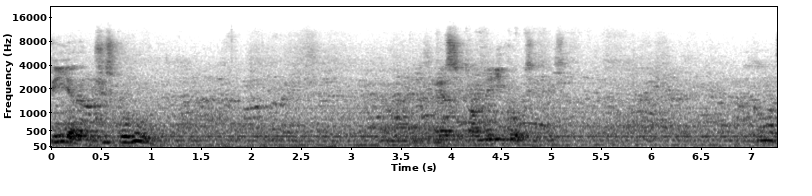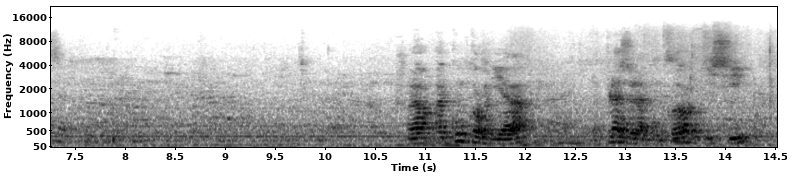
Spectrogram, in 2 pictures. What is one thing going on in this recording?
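An older man speaks calmly and with pauses.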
